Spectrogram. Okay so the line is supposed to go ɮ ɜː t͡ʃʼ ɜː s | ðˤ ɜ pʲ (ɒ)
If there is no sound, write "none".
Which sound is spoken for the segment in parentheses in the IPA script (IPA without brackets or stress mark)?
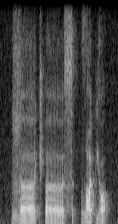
ɒ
